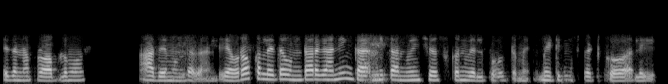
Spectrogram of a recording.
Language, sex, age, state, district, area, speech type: Telugu, female, 30-45, Telangana, Medchal, urban, conversation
